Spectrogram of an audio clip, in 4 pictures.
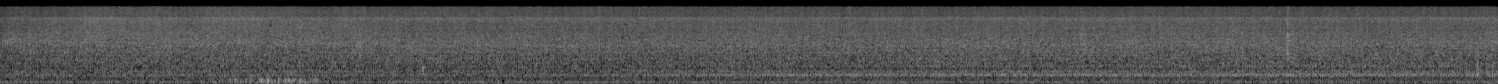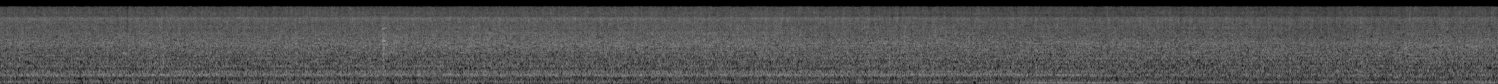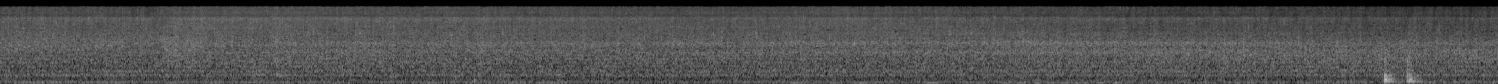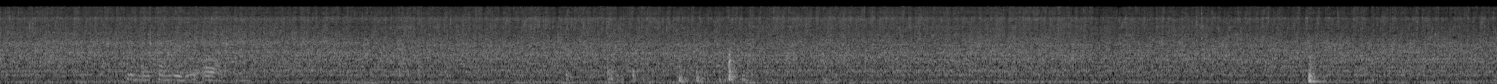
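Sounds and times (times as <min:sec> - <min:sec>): food sizzling in a wok: 0:00.0 - 0:59.9
spatula taps: 0:50.6 - 0:52.5, 0:58.0 - 0:58.3.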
